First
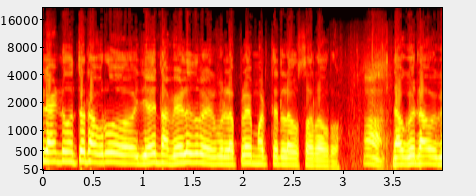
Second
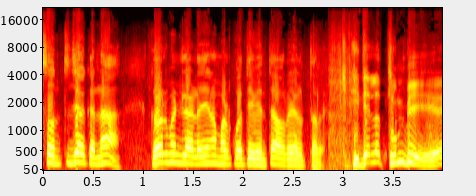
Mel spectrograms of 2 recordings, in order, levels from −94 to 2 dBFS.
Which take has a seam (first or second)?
second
